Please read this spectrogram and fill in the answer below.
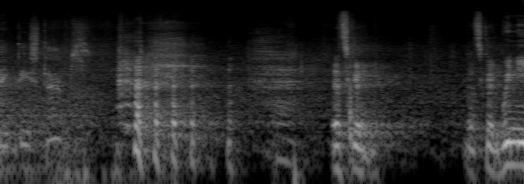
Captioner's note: laughs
